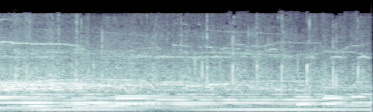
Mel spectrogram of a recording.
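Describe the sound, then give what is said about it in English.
An audience claps hands for the ECG pastor in a dense, steady patter with a few sharper claps standing out, over a sustained droning musical tone that holds throughout. “And you can't even clap hands for that.”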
